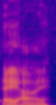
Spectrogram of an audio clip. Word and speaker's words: Ai: how you say it you don't say I like the word like the Japanese word for love right it's a i it's AI yeah I figured I didn't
